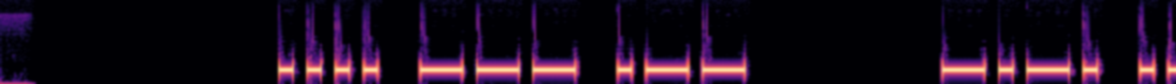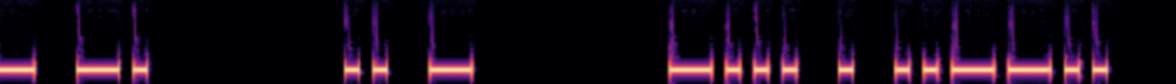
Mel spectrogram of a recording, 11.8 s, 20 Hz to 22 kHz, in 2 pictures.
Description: Morse code, heard as a keyed tone, about 17 wpm, 700 Hz. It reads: HOW CAN IT BE?
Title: 2x Word-Spacing - Sentences from Top 100 Words - 17wpm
